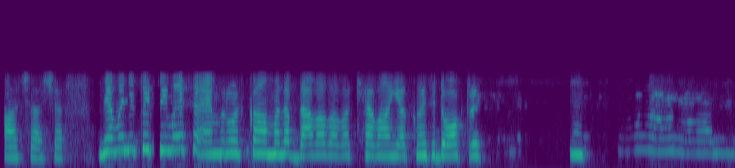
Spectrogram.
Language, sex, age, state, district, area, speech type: Kashmiri, female, 30-45, Jammu and Kashmir, Srinagar, urban, conversation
